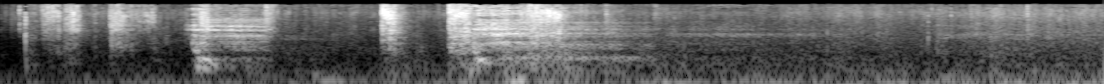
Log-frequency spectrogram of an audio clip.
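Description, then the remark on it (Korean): Clothes being worn are ripped apart to write a memorial to the king on, in several loud, harsh tearing bursts, one around each second, over a steady noisy background with no voices. “성세정은 입고 있던 옷을 찢어서 상소문을 쓰는데요.”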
